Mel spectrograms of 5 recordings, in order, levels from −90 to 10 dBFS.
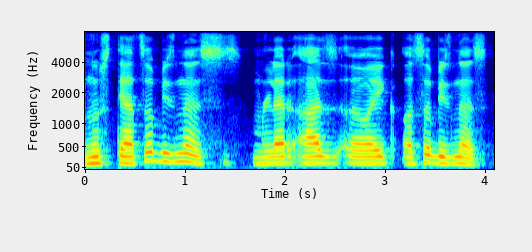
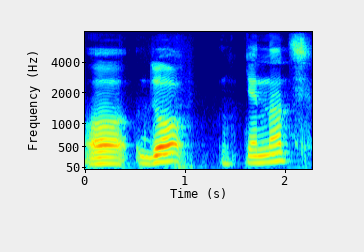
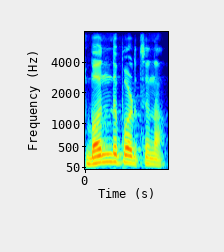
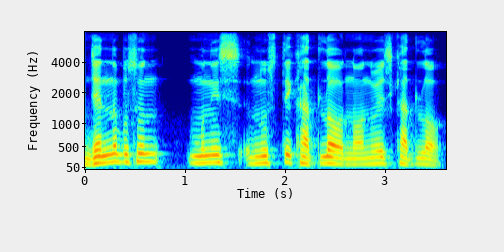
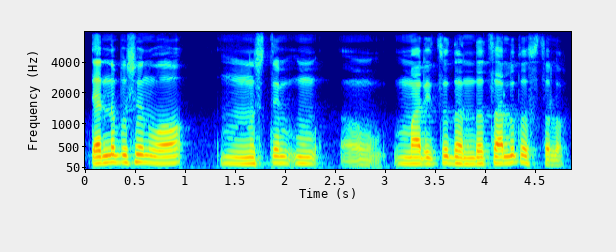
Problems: none marked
